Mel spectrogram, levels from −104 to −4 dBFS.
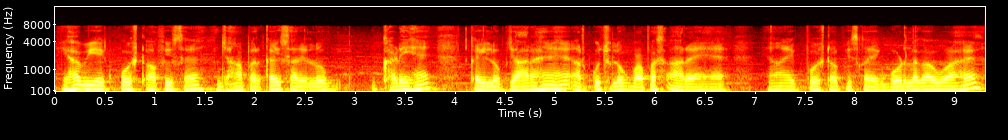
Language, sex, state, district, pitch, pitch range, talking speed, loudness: Hindi, male, Uttar Pradesh, Ghazipur, 120 Hz, 115-130 Hz, 225 wpm, -17 LUFS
